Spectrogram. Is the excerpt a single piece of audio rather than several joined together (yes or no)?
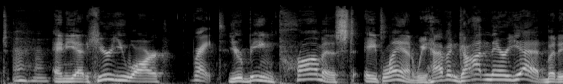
no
